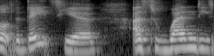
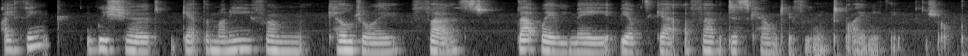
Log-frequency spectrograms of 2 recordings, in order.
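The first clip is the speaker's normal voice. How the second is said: whispered, hushed scheming tone. Speaking to Jack, in a hushed whisper. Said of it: "I say to Jack in like a hushed, whispered tone".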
